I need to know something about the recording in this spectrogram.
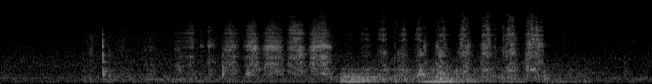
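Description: A sanding block rasps quickly back and forth along a wooden edge.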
